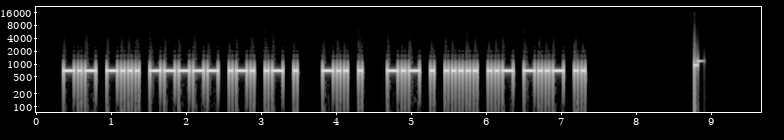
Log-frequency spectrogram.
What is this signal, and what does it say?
Morse code, heard as a keyed tone, about 25 wpm, 700 Hz. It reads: KB0RAE DE KE5UXI
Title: USA Callsign DE Callsign 25wpm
